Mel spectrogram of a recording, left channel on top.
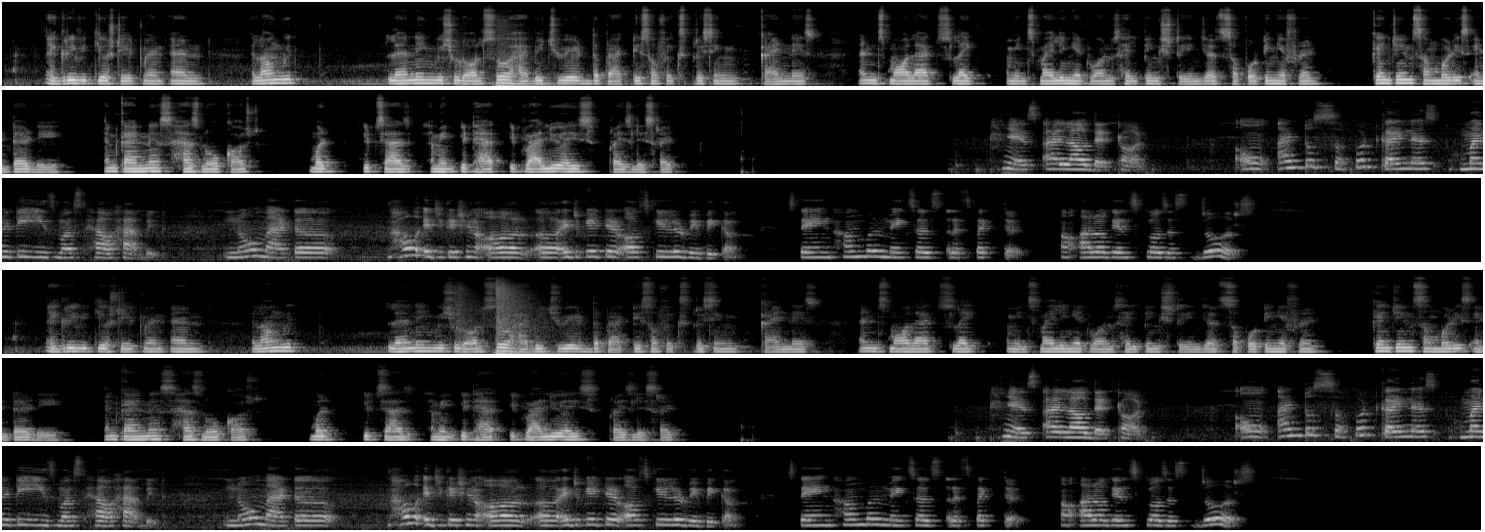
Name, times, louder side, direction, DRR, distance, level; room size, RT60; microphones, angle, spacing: voice 1, 0.4-2.0 2.5-3.0 3.5-8.1 8.6-9.7 10.0-13.2 13.7-15.4 15.8-17.3 17.9-18.1 18.4-21.5, left 3 dB, 45° left, 0.7 m, -20 dB
sound 1, 4.1-4.2 4.5-6.6, right 3 dB, 55° right, 0.8 m, -32 dB
voice 2, 24.7-26.3 27.1-37.0 37.6-39.8 40.2-42.1, equal, 5° right, 2.1 m, -28 dB
8.1 x 7.3 x 2.3 m
head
